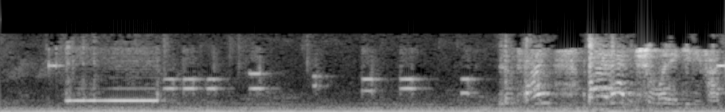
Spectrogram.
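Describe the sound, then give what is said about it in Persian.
A steady dial tone, then a quick series of short touch-tone beeps as a doctor's office line is dialed, followed by a recorded voice on the line asking to dial again later; the office phone lines are cut off after repeated power outages. Fairly clear. “تلفنی که من الان میگیرم نگاه کنید، مثلا یه خطی رو میگیرم، لطفا بعدا شماره گیری فرمایید. بله این یه خط مطب هست و اینم یه خط دیگه مطب.”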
